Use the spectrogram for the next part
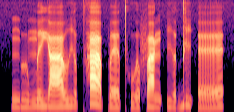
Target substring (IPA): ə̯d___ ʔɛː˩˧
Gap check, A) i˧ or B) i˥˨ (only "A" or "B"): B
